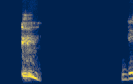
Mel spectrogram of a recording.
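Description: A person clearing their throat once, briefly, about a third of a second in, the sound falling in pitch.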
